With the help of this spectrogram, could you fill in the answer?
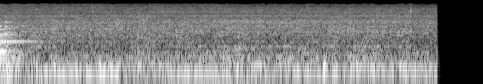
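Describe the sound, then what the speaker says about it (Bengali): Spices for a bottle gourd and shrimp curry sauté in a pan, a steady close bubbling sizzle that holds evenly, then stops abruptly near the end. "মশলাগুলাকে কষাচ্ছি"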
